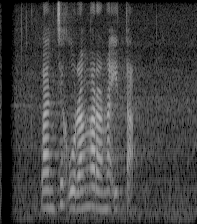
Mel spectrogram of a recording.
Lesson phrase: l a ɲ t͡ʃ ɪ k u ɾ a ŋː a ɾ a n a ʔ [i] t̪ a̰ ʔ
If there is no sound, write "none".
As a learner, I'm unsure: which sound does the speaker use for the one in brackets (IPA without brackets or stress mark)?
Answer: i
